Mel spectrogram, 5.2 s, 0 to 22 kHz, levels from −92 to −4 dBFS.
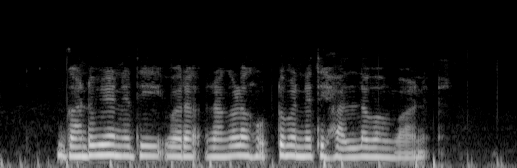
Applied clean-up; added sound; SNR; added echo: none; Typing; 19 dB; none.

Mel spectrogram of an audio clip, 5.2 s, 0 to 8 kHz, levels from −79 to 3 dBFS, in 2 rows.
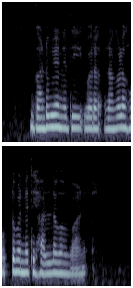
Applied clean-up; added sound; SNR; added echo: none; none; none; none.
